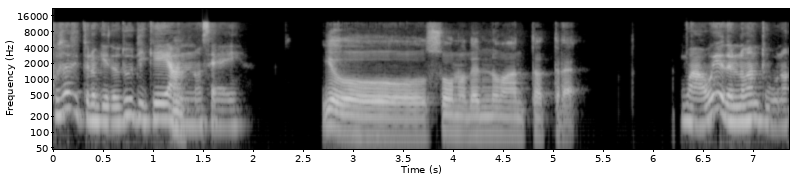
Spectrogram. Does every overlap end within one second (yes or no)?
yes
